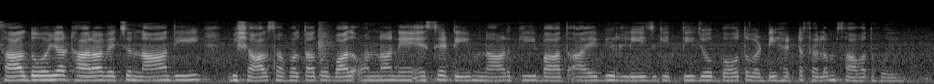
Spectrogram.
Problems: background sounds at intervals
